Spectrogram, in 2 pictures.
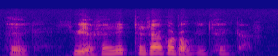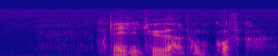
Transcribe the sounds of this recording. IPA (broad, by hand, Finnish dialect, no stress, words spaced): eikæ̥ ʋiɛl sen sitːen sɑi kotoŋkiŋ keŋkæːn̞ mut ei siːt hyʋæ tulːuk koskɑː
